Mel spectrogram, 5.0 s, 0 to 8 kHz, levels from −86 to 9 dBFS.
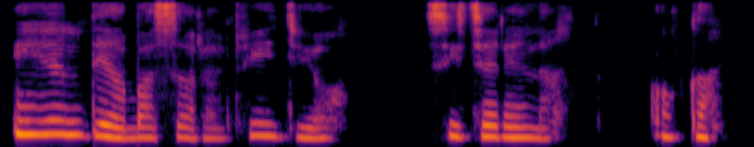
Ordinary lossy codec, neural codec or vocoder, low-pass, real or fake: none; codec, 16 kHz, 4 kbps, X-Codec, HuBERT features, trained on balanced general audio; 7.2 kHz; fake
